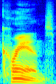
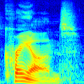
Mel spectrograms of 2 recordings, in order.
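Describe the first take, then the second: First: The word is said with a Midwestern pronunciation. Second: The word is said with the standard pronunciation. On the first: This is how people from the Midwest say it. "Because we're from the Midwest, ... So we say crayons" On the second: This is how the word is properly pronounced. "but it's crayons. ... I know that's how it's pronounced"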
